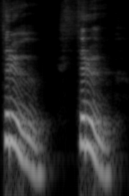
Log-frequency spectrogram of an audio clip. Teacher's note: Through, fa-fa-fa, linguinha lá no dente da frente, e já puxa no R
